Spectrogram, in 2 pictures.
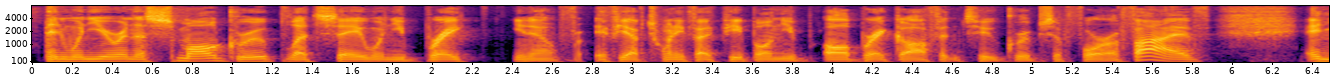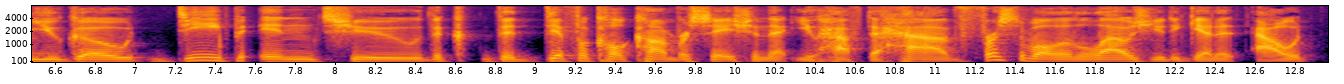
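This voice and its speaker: Deep-voiced man telling stories animatedly. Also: brisk, no room sound, studio quality. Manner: animated storyteller, frequent restarts. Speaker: podcast co-host. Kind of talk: casual podcast chat.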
